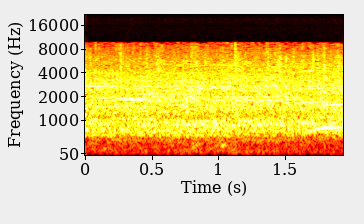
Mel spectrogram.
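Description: Steady applause from a large crowd at a women's college basketball game between Oklahoma and Iowa State, a dense continuous roar of clapping that fills the whole moment without letting up.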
